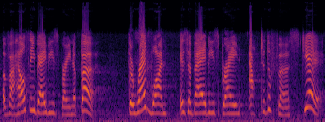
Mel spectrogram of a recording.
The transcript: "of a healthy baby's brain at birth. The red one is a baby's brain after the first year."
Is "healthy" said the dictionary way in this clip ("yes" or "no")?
yes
